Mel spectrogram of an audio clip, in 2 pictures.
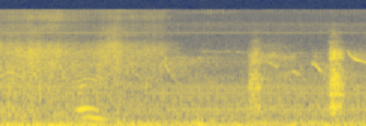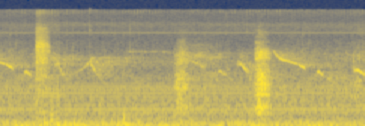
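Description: Faint outdoor birdsong: short chirps and several downward-sliding whistles, repeating about once a second, over a faint steady hum.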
